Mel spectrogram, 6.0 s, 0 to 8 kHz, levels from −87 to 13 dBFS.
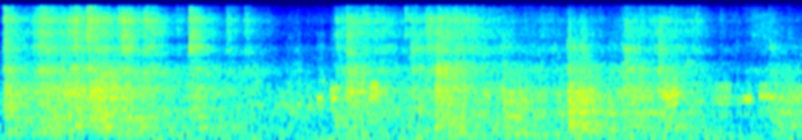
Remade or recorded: recorded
